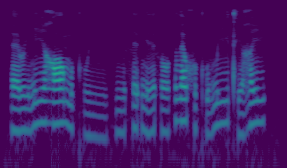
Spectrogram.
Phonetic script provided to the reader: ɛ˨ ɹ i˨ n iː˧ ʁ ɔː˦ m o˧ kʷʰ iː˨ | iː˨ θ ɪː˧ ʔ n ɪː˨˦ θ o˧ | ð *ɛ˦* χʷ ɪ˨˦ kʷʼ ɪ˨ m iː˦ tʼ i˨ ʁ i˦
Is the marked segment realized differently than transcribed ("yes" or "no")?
no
